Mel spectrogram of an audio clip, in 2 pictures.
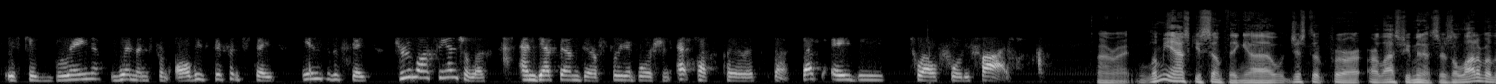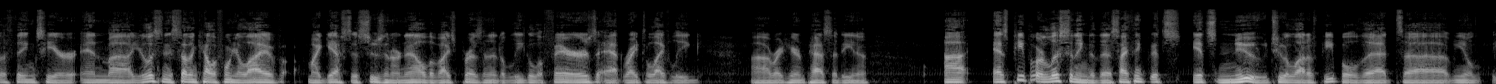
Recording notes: Callers call in to share their opinions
